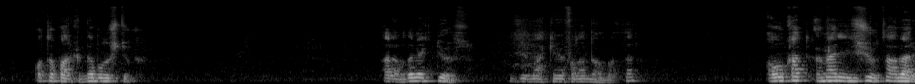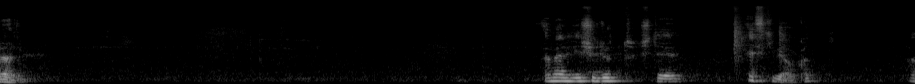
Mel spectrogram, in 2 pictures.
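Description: A middle-aged man speaks calmly and close to the microphone, with pauses between phrases.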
